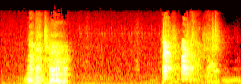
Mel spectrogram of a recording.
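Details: A husky at play while wrestling gives two short, raspy barking outbursts, each a quick double yelp, separated by a couple of seconds of near silence.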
